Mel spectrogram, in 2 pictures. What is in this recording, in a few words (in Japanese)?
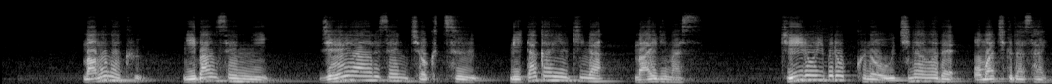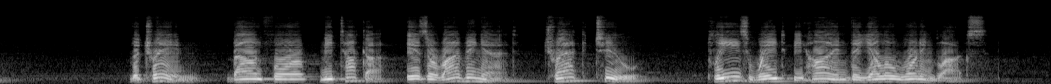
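接近放送, 男声, 両面箱型での収録です。スピーカーが音割れしていました。; 放送は「三鷹行き」です。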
